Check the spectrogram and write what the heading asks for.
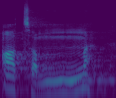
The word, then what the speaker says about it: autumn: the fourth one is autumn great now autumn which letter is sanity autumn so n is silent now word formation again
